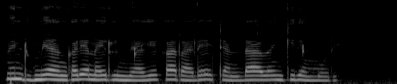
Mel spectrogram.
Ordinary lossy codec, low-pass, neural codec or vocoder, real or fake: none; none; none; real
